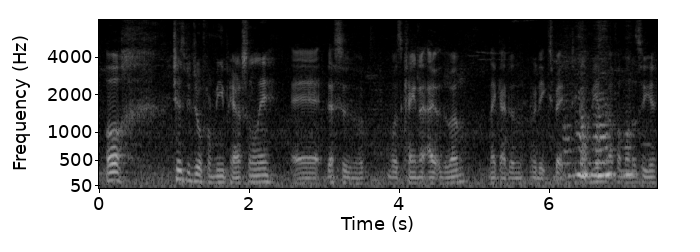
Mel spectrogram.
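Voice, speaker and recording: A man with a Scottish accent speaks at a fairly quick pace. Noticeable background noise and audible room echo fill the recording. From Scotland, Glasgow. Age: 30s. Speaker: gas engineer on a pilgrimage tour. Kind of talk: testimonial interview. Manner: casual, hesitant with fillers.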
